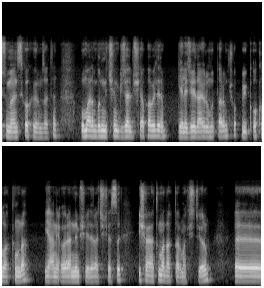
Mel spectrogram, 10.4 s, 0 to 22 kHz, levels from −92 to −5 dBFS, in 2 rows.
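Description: Faint, delayed scraps of the speech surface five times, at 0.95 to 1.18 s, 1.35 to 1.59 s (slightly louder than the rest), 3.26 to 3.52 s, 5.87 to 5.98 s and 9.62 to 9.76 s. Each trails the original by about 312 ms and sits roughly 35 to 40 dB below it. This is echo leak, likely from a far end playing the call on a loudspeaker whose echo canceller let part of the returned sound through.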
